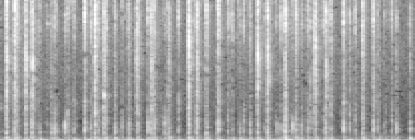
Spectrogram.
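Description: Fingertips with short nails type continuously on the plastic chiclet keyboard of a black laptop resting on a desk. Rapid, overlapping key taps form a steady stream of short, crisp clicks, each with a soft low thud beneath a bright tick and almost no ring.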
